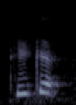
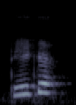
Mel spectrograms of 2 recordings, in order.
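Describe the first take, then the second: The two takes are said the same way.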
